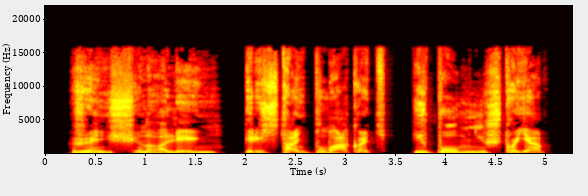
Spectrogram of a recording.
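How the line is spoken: Angry hiss. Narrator (Russian): Бабушка сердито прошипела

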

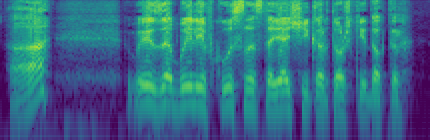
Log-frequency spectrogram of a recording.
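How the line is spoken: Laughing. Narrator (Russian): засмеялась Дженни

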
